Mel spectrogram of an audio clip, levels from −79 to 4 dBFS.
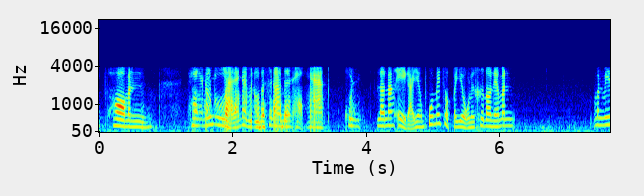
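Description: From 0.62 to 4.08 s, a codec payload misread buries the speech in harsh distortion, because the decoder unpacks the G.726 code words in the wrong bit order.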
